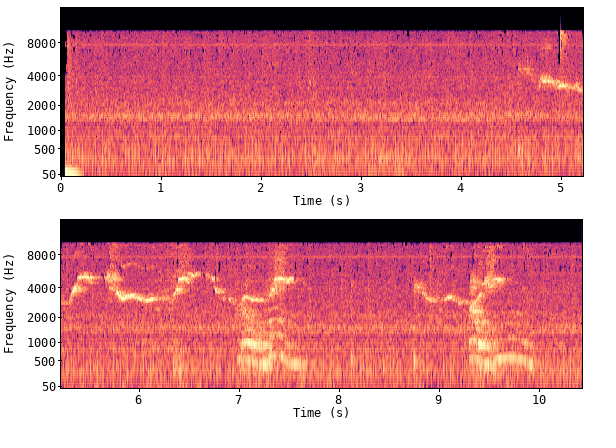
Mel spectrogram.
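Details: Female domestic cat responding to whistling: after a stretch of wavering, high whistled notes, two short, drawn-out meows with rising and falling pitch sound about two seconds apart over a steady low hum.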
